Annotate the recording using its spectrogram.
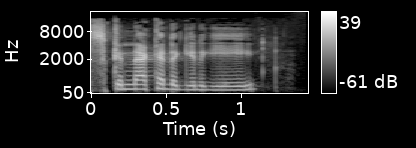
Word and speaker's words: Schenectady: December 1st, I will be in Schenectady.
